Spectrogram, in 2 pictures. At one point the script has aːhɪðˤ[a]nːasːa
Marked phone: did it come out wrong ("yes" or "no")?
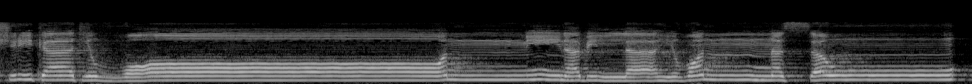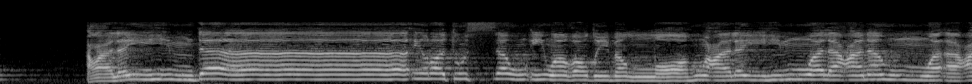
yes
